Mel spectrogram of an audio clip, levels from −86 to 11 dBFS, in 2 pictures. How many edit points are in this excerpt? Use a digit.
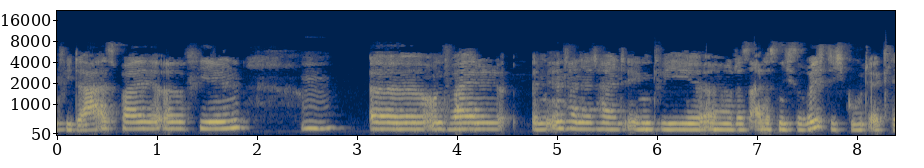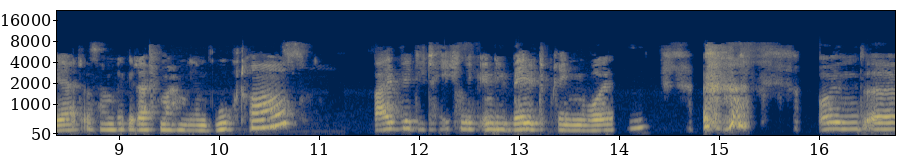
0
